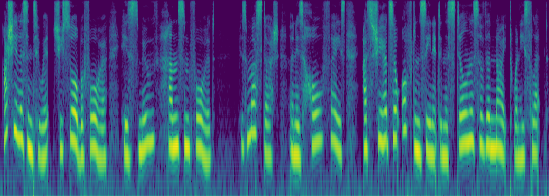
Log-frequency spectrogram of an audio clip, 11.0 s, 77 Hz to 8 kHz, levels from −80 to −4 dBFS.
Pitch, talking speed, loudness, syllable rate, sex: 245 Hz, 190 wpm, -18 LUFS, 5.1 syllables/s, female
